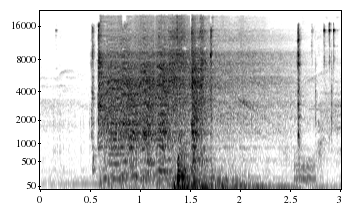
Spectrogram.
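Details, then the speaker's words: Ford Falcon XD with 351 V8, carburetor, freshly installed battery, fuel pedal pumped: starter turns engine about four beats a second for two seconds, never fires; owner suspects too much fuel; cranks but won't start. "Wants to go. Can't feel the pedal with this boot."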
